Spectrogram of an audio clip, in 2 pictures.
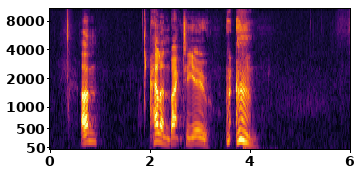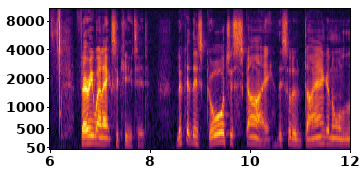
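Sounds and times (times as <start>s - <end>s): man clearing throat: 3.5s - 4.2s.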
